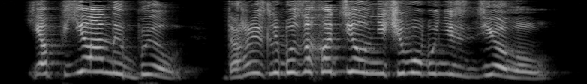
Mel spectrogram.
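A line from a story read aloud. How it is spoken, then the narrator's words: Shouted reply. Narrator (Russian): Остап Романов прокричал ему в ответ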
